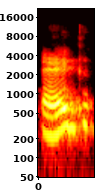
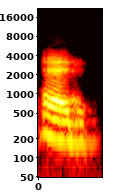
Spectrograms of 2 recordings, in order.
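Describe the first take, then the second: First: The voice rises at the end, like a question. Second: The voice falls at the end, shouted flatly.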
